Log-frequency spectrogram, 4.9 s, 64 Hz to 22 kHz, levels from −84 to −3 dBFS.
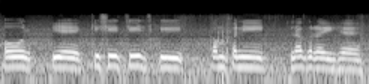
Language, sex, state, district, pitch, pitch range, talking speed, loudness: Hindi, female, Haryana, Charkhi Dadri, 210 Hz, 195-215 Hz, 110 wpm, -13 LUFS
